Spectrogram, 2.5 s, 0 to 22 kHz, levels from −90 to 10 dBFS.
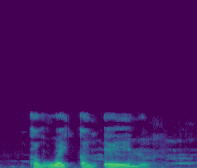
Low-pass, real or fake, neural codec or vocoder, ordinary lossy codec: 7.2 kHz; fake; codec, 16 kHz, 4 kbps, FreqCodec, smaller model; AAC, 48 kbps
